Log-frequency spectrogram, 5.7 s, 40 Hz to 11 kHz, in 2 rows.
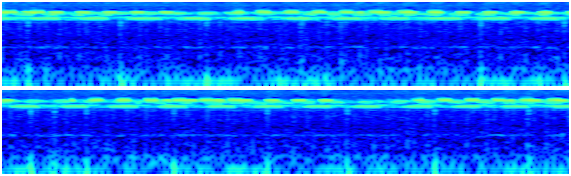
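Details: Insects calling on a countryside night, recorded 17 August 2022: a quiet, continuous high trilling made of fast regular pulses, with a steady low background hum.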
